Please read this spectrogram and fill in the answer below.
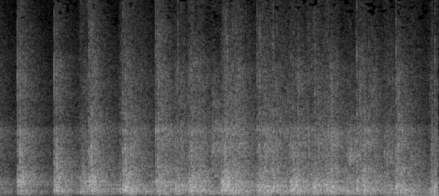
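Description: Many members knocking on their desks in a dense, irregular run of thumps: desk-thumping, the parliamentary way of applauding a speaker's point.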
